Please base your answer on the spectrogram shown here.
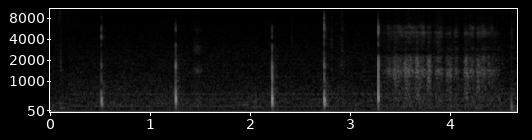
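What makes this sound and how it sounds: A stylus tip works over an iPad glass screen fitted with a matte, paper-feel plastic film, making coloring strokes. Five short, sharp tick-like strokes come at uneven intervals, followed by a stretch of continuous, soft, papery scratching that ends in a final tick.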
